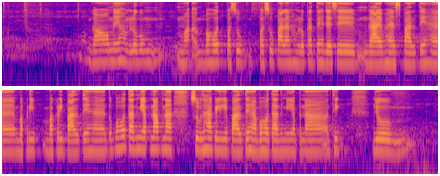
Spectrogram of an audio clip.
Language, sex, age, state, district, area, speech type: Hindi, female, 18-30, Bihar, Samastipur, rural, spontaneous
